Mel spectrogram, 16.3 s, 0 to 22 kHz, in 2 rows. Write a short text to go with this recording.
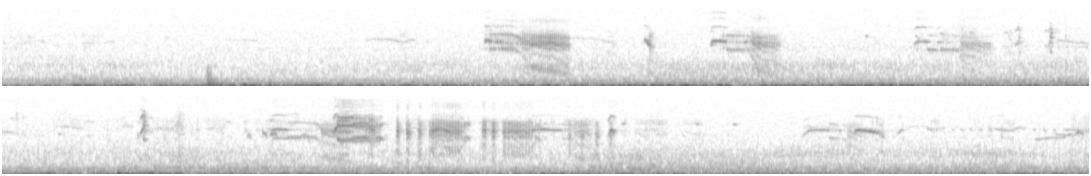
This is the evening quiet outside the böd, as documented by the little on board microphones on the EDIROL R-09. The situation was very nice, some terns circling above, the heavy wooden doors of the böd gently thudding when stirred by the wind, some tiny insects browsing the rotting seaweed strewn around the bay, the sound of my steps receding into the long, pebbly curve of the beach, and distant baas from sheep and cries from geese occasionally entering into the mix. I loved the peace at Whiteness.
